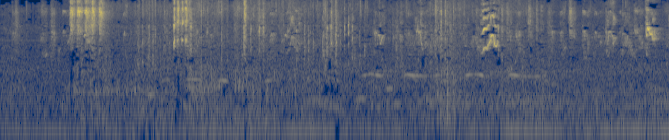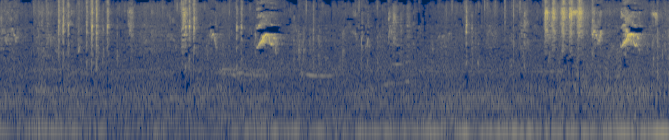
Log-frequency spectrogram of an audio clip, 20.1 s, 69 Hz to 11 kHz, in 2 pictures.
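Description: Pet budgerigars and cockatiels chirping and chattering, with bursts of wing flapping as birds fly on and off a perch. A few sharp rising calls stand out about 7, 14 and 19 seconds in.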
